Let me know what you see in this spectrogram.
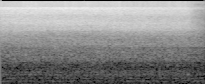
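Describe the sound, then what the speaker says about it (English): A Laura Star steam iron blows out a strong, steady hiss of steam at close range. It keeps going for about two seconds and then tails off. "First, you always blow the steam out of the Laura Star."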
